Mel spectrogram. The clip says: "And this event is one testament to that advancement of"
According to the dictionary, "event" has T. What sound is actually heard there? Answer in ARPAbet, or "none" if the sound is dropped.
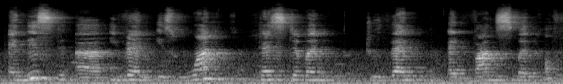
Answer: T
